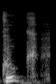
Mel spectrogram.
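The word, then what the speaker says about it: Kook: préparé par le fameux Rabin Cook qui était le premier grand Rabin de Palestine dans les années 30 comme comme James Cook oui ça s'écrit de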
